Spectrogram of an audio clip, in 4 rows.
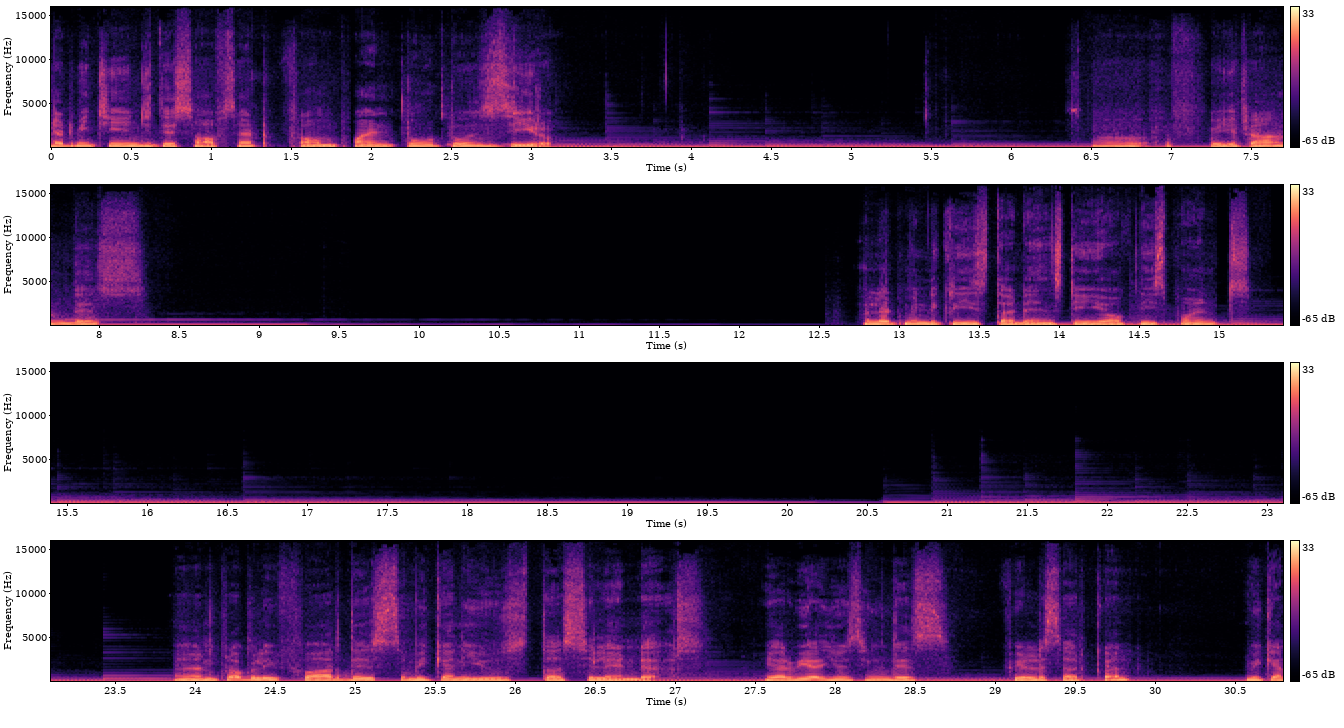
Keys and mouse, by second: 3.8 alt+a, 4.4 z, 5.3 z, 6.3 z, 7.2 space, 11.9 shift+Left, 15.0 shift+Left, 15.6 space, 25.3 ctrl+space, 28.2 click.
